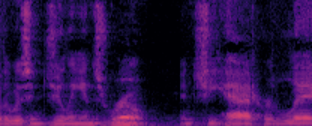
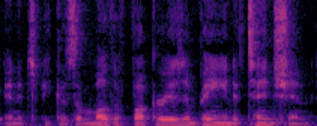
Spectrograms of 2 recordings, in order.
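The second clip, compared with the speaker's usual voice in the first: normal talking voice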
